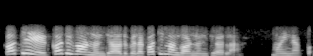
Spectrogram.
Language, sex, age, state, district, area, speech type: Nepali, female, 18-30, West Bengal, Darjeeling, rural, conversation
